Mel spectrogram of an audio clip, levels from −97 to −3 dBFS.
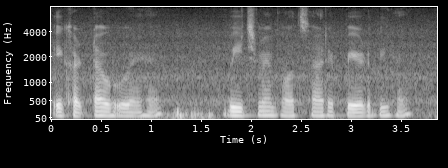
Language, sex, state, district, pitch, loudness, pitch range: Hindi, male, Gujarat, Valsad, 105 Hz, -19 LUFS, 100-115 Hz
